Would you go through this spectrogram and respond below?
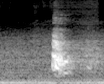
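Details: A single short bark from a pet beagle hunting squirrels, one sharp burst lasting a fraction of a second against a quiet background.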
